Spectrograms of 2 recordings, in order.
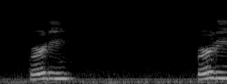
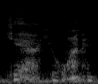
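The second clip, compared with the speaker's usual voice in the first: whisper; 3 semitones lower, 10 dB quieter, faster than usual. Real, not acted. Urging bird to jump.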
